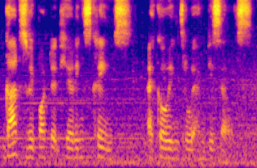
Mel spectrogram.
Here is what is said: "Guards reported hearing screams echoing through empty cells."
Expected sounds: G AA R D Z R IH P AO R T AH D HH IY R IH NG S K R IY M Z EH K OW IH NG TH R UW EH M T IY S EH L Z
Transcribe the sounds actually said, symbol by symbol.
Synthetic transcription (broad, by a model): G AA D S R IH P AO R T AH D HH IY R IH NG S K R IY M S EH K OW IH NG T R UW EH M T IY S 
